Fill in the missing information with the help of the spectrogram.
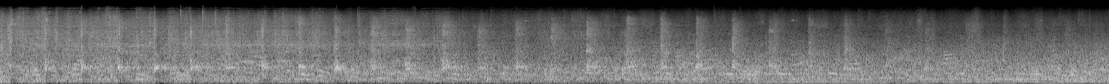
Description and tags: short take of street ambiance in Gent (Belgium), with horse carriage passing and traffic noise. OLympus LS10 internal mics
